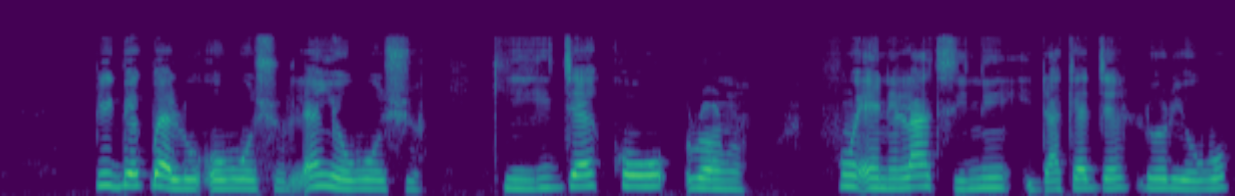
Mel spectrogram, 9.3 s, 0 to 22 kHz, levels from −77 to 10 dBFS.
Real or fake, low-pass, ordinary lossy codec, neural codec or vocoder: fake; 9.9 kHz; none; vocoder, 22.05 kHz, 80 mel bands, Vocos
